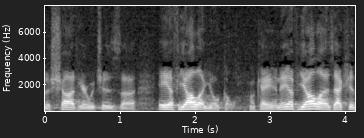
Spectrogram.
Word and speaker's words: Eyjafjallajökull: Now, this has got this funny name to it that nobody can ever pronounce, so I'm going to give it a shot here, which is Eyjafjallajökull.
